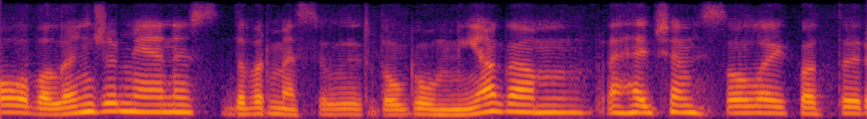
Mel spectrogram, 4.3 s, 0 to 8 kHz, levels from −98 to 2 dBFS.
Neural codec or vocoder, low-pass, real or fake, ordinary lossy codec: codec, 16 kHz, about 1 kbps, DyCAST, with the encoder's durations; 7.2 kHz; fake; Opus, 24 kbps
